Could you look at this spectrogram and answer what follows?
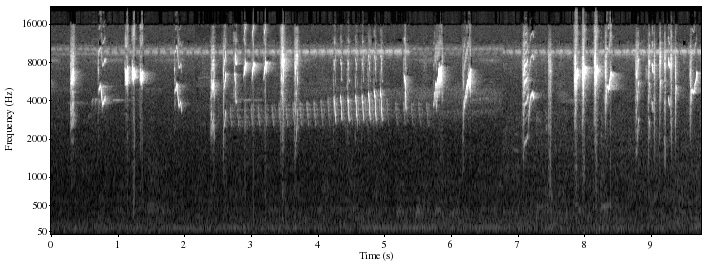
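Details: Long sunbird chattering passage: scattered sharp high chirps, a fast buzzy trill in the middle, then bursts of quick twittering notes, all very high and bright.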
